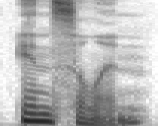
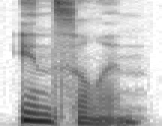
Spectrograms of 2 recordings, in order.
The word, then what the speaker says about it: insulin: Word two, insulin. Insulin. Stress on the first syllable.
